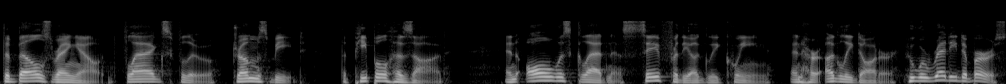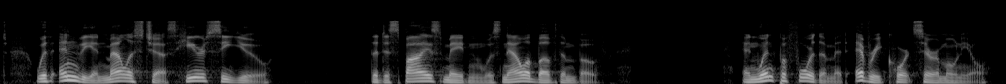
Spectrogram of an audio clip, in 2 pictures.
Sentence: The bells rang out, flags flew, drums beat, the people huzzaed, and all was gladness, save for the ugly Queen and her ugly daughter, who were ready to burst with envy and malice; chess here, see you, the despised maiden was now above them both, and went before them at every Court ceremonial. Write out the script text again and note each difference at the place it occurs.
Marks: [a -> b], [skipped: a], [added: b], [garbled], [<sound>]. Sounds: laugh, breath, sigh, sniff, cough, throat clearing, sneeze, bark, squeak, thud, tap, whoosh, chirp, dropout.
The bells rang out, flags flew, drums beat, the people huzzaed, and all was gladness, save for the ugly Queen and her ugly daughter, who were ready to burst with envy and malice; chess here, see you, the despised maiden was now above them both, and went before them at every Court ceremonial.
